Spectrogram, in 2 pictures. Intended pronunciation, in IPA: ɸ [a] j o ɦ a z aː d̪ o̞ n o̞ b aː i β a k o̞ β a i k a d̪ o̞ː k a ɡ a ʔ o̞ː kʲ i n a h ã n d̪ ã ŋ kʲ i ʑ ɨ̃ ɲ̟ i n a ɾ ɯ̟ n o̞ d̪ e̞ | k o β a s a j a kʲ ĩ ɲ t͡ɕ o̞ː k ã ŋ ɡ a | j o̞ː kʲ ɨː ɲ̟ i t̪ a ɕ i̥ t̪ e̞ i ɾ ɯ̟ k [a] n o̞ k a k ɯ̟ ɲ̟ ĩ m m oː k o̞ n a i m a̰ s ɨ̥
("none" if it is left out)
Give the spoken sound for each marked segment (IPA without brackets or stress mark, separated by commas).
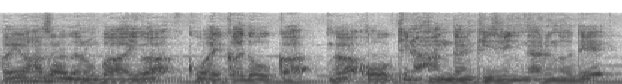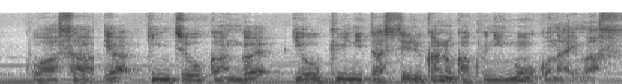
a, a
